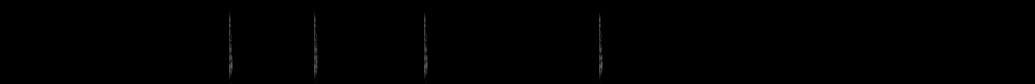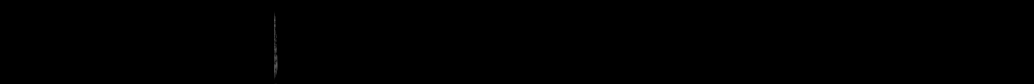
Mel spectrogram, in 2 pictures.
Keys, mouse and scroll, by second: 0.7 right click, 2.3-12.2 drag, 13.1 click.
